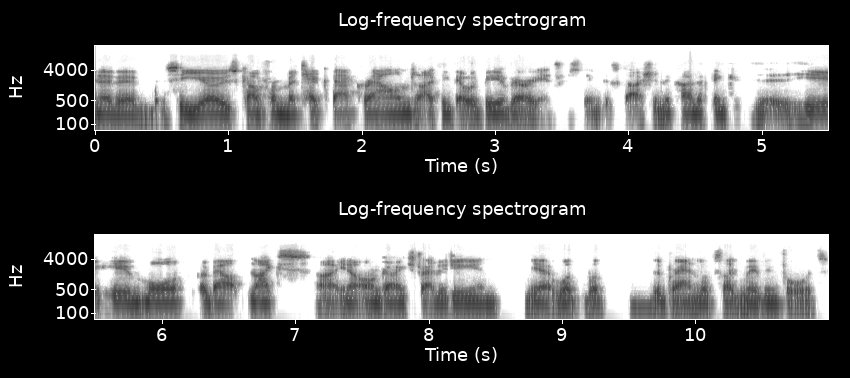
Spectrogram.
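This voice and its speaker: A man at a fairly quick pace, in an Australian accent. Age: 30s. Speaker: tech company founder. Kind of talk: podcast interview. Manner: fast; halting, many fillers and restarts.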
